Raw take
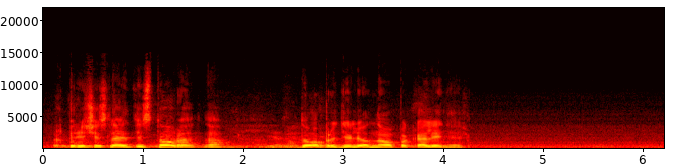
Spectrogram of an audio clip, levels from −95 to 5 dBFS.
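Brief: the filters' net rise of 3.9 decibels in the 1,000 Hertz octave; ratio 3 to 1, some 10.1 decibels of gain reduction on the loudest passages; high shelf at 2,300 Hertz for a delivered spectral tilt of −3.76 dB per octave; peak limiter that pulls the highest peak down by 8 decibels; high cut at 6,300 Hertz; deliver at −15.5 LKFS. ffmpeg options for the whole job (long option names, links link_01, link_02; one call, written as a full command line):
ffmpeg -i in.wav -af "lowpass=6300,equalizer=frequency=1000:width_type=o:gain=6,highshelf=frequency=2300:gain=-8,acompressor=threshold=-35dB:ratio=3,volume=24.5dB,alimiter=limit=-5.5dB:level=0:latency=1" out.wav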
